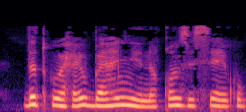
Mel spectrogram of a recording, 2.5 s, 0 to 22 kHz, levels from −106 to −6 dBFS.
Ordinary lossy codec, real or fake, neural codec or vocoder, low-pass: MP3, 32 kbps; real; none; 10.8 kHz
